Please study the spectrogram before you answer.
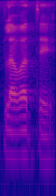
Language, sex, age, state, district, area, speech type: Sanskrit, male, 30-45, Karnataka, Chikkamagaluru, rural, read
